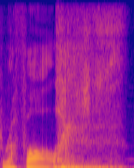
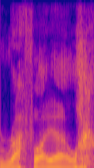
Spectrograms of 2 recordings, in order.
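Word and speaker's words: Rafale: like the French Rafal. The writer left me a pronunciation guide cuz I kept calling it the Raphael, like Raphael Nadal.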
